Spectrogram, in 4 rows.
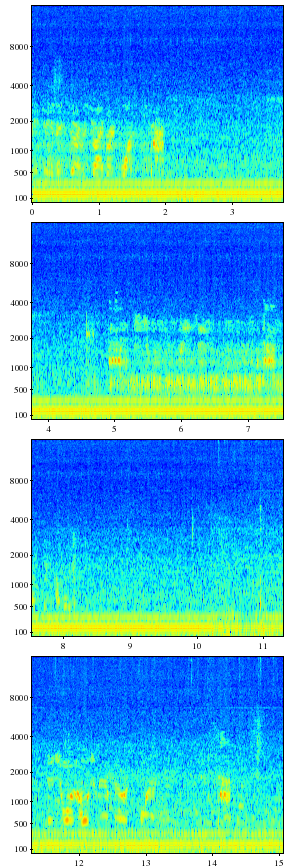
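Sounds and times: diesel engine droning: 0.0 - 15.0
indistinct voices: 4.6 - 8.3, 10.2 - 15.0.

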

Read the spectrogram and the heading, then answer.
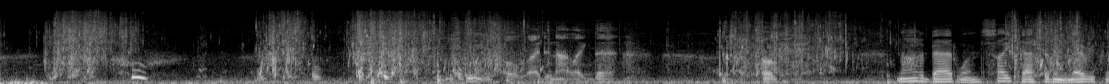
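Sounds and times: fish thrashing water splashing: 0.4 - 1.4, 2.5 - 5.6, 7.1 - 8.9, 10.0 - 11.0.

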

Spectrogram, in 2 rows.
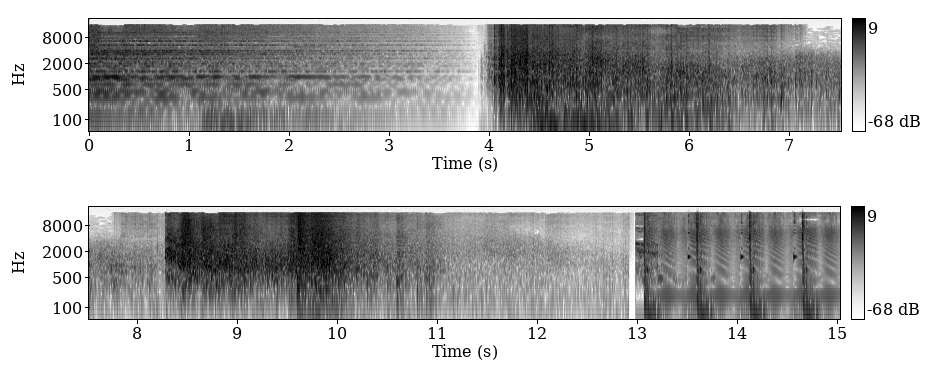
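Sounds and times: thunder crack and rumble: 4.0 - 13.0.

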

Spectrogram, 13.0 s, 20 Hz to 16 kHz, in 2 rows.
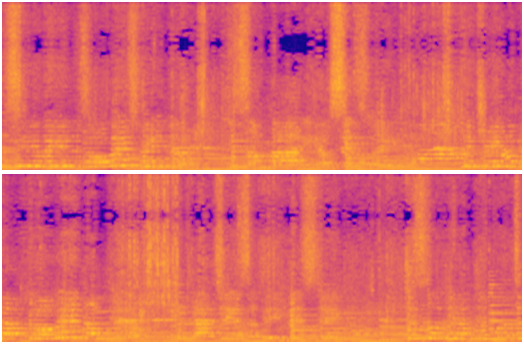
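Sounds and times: children's choir singing: 0.0 - 13.0.

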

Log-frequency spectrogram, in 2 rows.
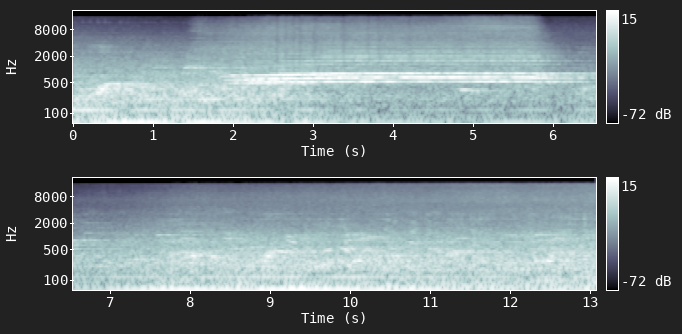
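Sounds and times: steam locomotive whistle: 1.5 - 6.7
steam hissing: 1.5 - 7.3, 8.0 - 13.0.

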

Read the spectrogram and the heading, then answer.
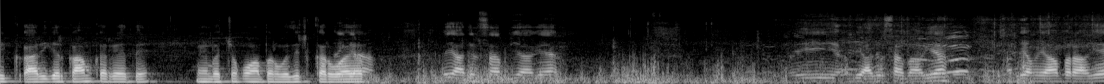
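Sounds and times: wind buffeting microphone: 2.7 - 11.0.

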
